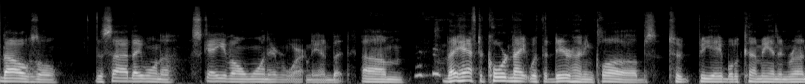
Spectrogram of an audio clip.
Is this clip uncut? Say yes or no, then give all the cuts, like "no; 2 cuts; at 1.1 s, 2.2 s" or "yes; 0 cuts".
no; 3 cuts; at 3.1 s, 3.6 s, 6.6 s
